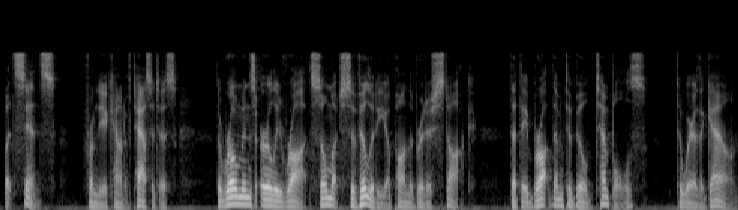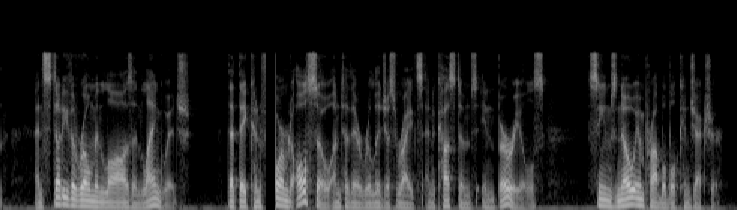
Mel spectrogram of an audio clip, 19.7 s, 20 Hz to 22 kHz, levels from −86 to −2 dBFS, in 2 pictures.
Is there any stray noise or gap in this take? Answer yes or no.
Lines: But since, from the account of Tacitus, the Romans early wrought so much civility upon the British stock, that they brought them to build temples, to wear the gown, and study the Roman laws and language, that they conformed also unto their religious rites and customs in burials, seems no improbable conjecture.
yes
